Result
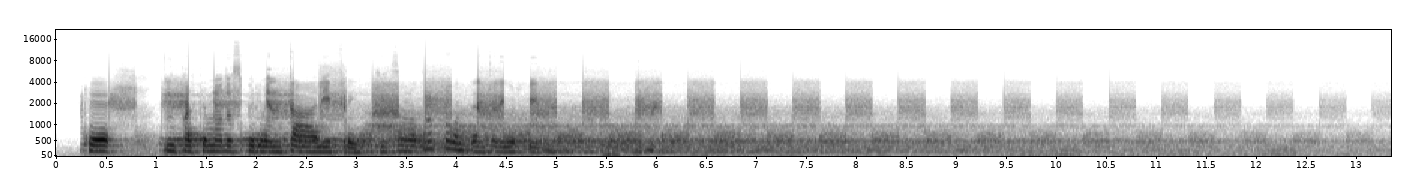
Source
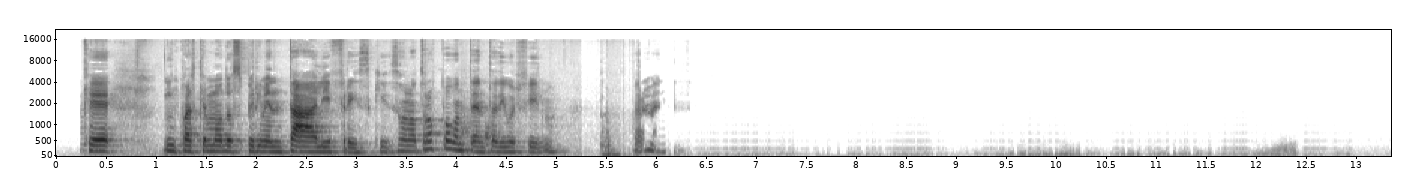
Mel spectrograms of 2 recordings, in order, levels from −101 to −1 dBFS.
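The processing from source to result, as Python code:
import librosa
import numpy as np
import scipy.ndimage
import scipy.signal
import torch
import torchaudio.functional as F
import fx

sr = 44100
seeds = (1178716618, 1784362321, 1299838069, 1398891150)

y = fx.low_shelf_res(x, sr, hz=600.0, db=13.5, q=1.5)
y = fx.echo_diffused(y, sr, ms=942, feedback_pct=67, wet_db=-10.5)
y = fx.filter_lfo_lowpass(y, sr, shape='square', hz=1.9, low_hz=680.0, high_hz=2100.0, q=3.5)
y = y * 10.0 ** (-6.0 / 20.0)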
